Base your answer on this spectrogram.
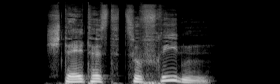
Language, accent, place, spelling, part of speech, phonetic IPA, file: German, Germany, Berlin, stelltest zufrieden, verb, [ˌʃtɛltəst t͡suˈfʁiːdn̩], De-stelltest zufrieden.ogg
- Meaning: inflection of zufriedenstellen: 1. second-person singular preterite 2. second-person singular subjunctive II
